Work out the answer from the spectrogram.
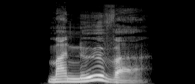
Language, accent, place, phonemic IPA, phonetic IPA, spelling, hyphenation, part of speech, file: German, Germany, Berlin, /maˈnøːvər/, [maˈnøː.vɐ], Manöver, Ma‧nö‧ver, noun, De-Manöver.ogg
- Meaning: maneuver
